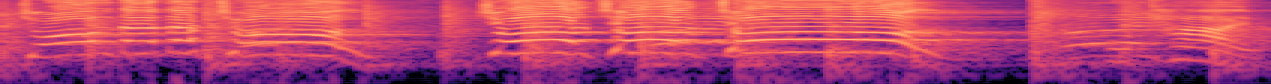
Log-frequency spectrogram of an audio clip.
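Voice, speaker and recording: An actress playing a young woman who loudly rehearses melodramatic stage lines and snaps back at her neighbor. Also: extremely high pitch, drawn-out words, over a noisy crowd, heavily acted. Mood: theatrical rehearsal. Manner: melodramatic chanting of rehearsed lines, sharp retorts. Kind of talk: comedy drama acting. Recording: echoey room with music behind.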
